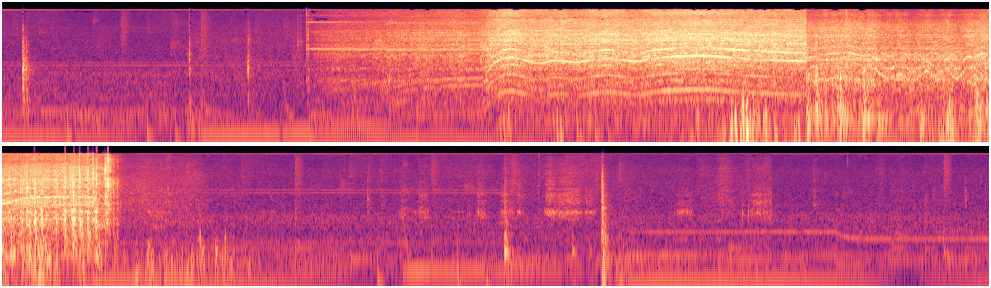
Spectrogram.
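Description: Cordless drill with a stepped drill bit boring a hole through a thin metal bracket. It runs for about six seconds from two seconds in, its pitch wavering as the bit cuts, then stops abruptly.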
